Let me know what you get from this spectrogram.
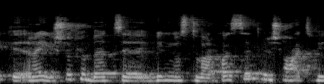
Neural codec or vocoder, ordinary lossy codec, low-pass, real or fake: none; MP3, 48 kbps; 10.8 kHz; real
